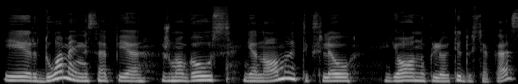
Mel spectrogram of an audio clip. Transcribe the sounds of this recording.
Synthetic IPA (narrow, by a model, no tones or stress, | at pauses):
ɪɾd̪uɔmʲɛnʲɪsɑːpʲiɛʒmoːɡɐʊsɡʲɛnoːmɑːt̪ʲɪksʲlʲɛʊ | joːnʊklʲoːt̪ʲɪd̪ʊsʲɛkɐs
